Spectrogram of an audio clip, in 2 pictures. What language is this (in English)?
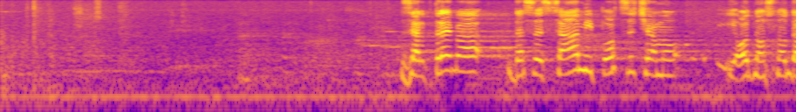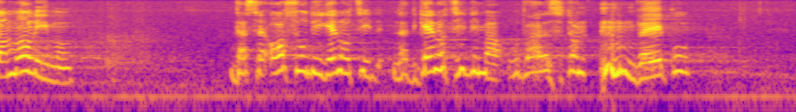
Serbian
